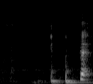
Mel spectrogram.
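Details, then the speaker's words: Loud single human sneeze caught on an open microphone during gaming voice chat. "Did you hear that sneeze? Yes, that was pretty loud. I tried to mute my mic, but I didn't hit it in time. That was a hell of a good sneeze."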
